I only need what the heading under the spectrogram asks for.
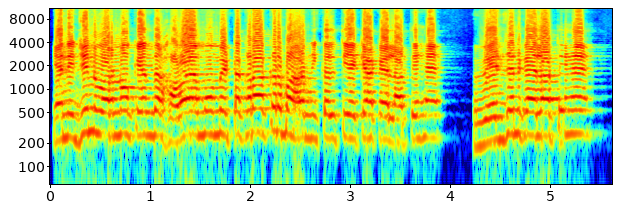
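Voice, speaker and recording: A man's voice: very high-pitched, fairly even intonation, a little fast, a bit bright. A male teacher giving an exam-prep grammar lecture, repeating points and asking questions he answers himself. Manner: repetitive question-and-answer drilling.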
